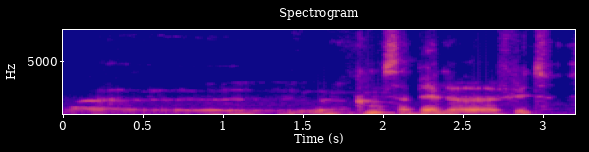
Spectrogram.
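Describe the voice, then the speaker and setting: A man's voice: rumbling low, slow, gravelly, husky. A man answering casually as an interview guest, hesitant and often repeating words while he searches for the next one. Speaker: interview guest, online diet group administrator.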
